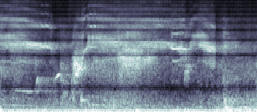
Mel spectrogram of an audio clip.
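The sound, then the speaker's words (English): Guinea baboons squalling at a zoo, shrill wavering squeals that overlap and rise and fall over a steady background hum. “Among the less musical primates at the San Diego Zoo are these squalling guinea baboons,”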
